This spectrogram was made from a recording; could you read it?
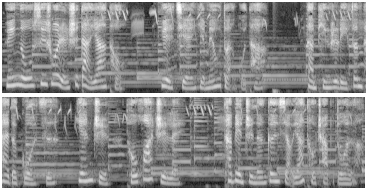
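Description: A woman's voice: mid-range voice, lively intonation, normal speed, muffled recording, natural voice. A woman playing the composed storyteller, reading scripted narration for a Chinese period audio drama. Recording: clear music underneath.

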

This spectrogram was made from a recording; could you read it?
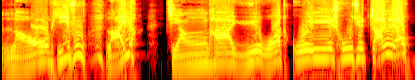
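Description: Menacing tyrant chancellor as voiced by a storyteller, slow, low, commanding, lively swoops of pitch, dry. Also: dry recording, full character voice. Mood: furious. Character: menacing tyrannical male chancellor, middle-aged.

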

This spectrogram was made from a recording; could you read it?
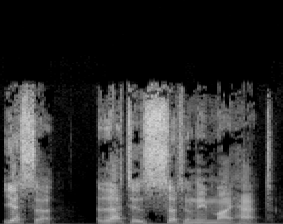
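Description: A man voicing a polite, excitable, grateful gentleman with a deferential, effusive manner in a storybook reading. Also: mid-range voice, unhurried, dry recording, clean studio sound, voice pushed up. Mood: excited, relieved. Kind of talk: acted audiobook dialogue.

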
